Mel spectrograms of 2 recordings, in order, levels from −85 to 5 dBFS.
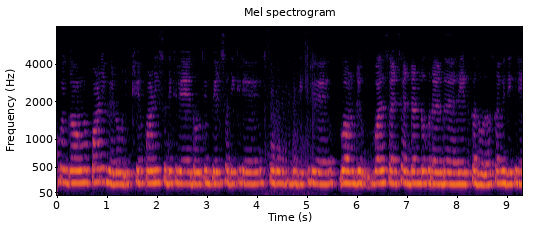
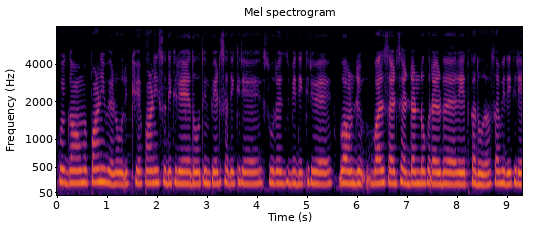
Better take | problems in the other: second | noise reduction (neural separator model SepFormer DNS4)

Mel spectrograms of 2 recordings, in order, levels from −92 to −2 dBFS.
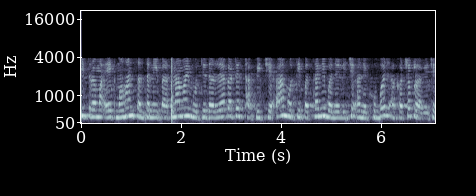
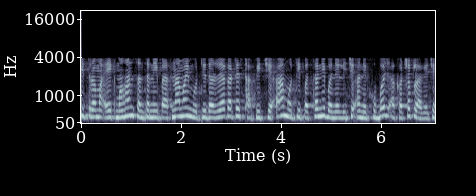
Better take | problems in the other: second | background sound (Explosion); 11 dB below the speech // room echo; dies away in 2.6 s

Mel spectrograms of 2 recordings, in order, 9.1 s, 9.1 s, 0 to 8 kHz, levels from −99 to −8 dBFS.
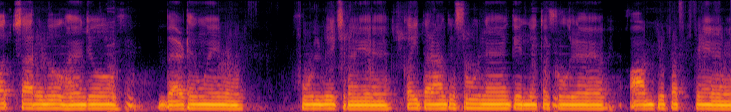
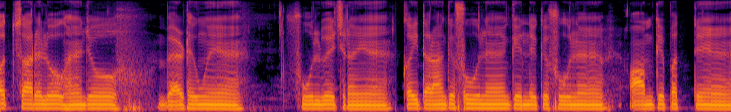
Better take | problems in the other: second | noise reduction (neural separator model SepFormer DNS4)

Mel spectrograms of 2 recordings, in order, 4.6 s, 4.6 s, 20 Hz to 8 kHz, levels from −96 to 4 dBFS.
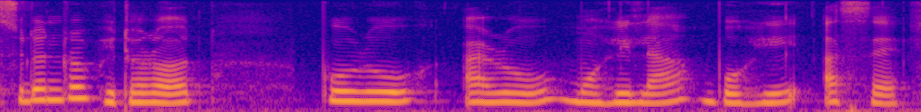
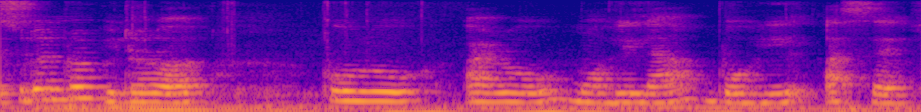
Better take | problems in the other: first | background sound (Engine / Car); 10 dB below the speech // room echo; dies away in 0.2 s

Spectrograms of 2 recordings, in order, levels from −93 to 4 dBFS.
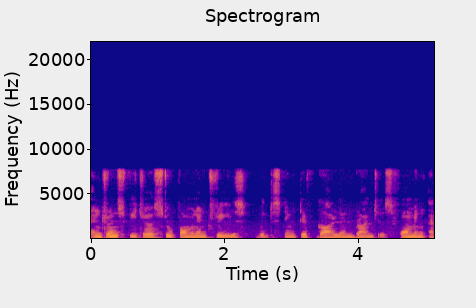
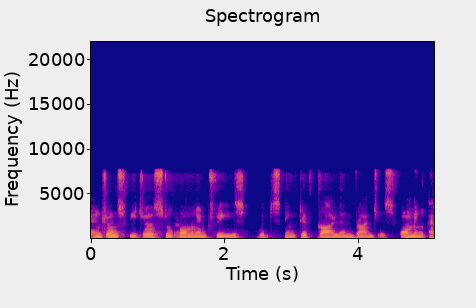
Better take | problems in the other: first | noise reduction (neural mask model DeepFilterNet 3)

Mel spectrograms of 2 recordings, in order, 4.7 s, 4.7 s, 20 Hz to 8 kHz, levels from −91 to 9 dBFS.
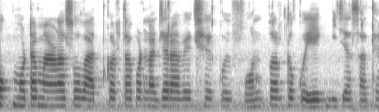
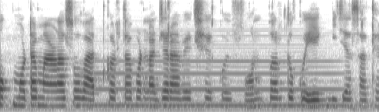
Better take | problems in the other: first | background sound (Wind instrument, woodwind instrument); 12 dB below the speech

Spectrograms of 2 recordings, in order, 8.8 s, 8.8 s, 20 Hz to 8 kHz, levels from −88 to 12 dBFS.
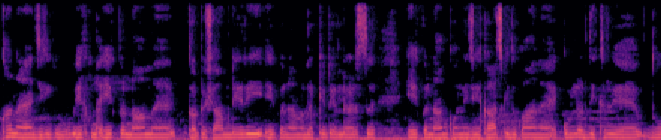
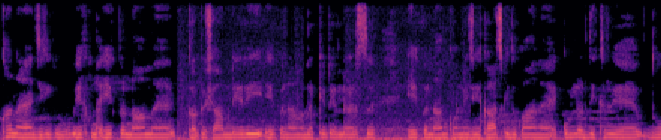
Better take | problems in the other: first | background sound (Engine / Mechanisms); 17 dB below the speech

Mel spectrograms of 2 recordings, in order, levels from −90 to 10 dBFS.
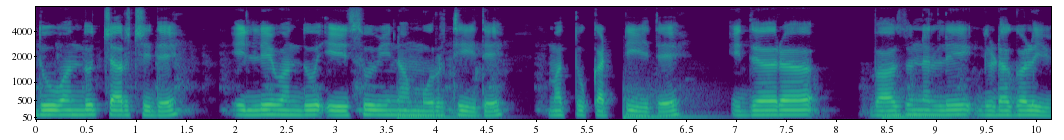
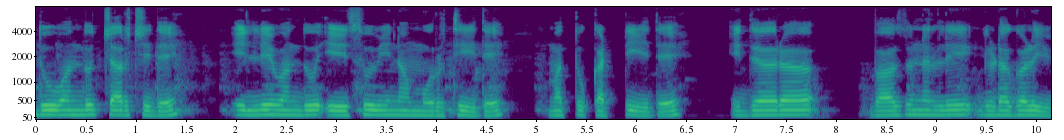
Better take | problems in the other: second | background sound (Drum); 15 dB below the speech

